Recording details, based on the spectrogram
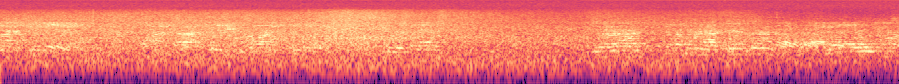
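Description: Surf breaking steadily at Clifton Beach, Tasmania, a continuous loud wash of waves and wind rumble filling the whole stretch without pause.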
